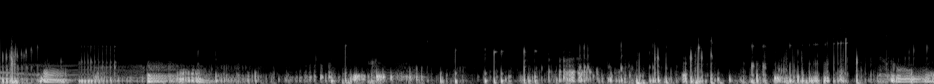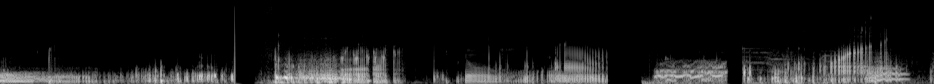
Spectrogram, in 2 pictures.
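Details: Long bubbling, gurgling low rumbles with brief pauses; stomach growling from normal gut movement of gas and fluid.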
